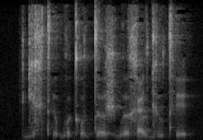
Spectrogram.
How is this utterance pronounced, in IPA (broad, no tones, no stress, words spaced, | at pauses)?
ɡʲæxtʼeɡʷɛkʼod təːʃ bəːxælɡʲultʰe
